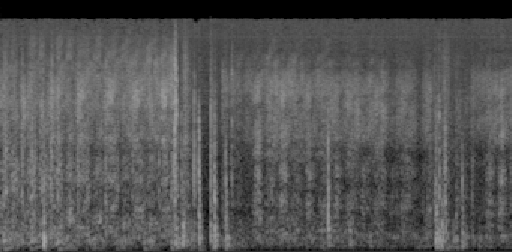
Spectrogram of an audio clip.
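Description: A blue ballpoint pen scribbles and scratches across the dated pages of an open paper desk diary, with the pages bending and flipping at times. A steady, soft scratching texture continues throughout, broken by a few sharp taps and crinkles.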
